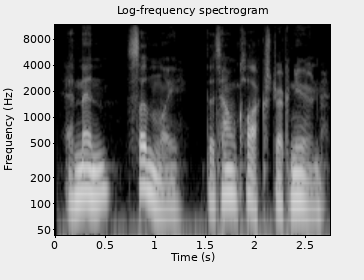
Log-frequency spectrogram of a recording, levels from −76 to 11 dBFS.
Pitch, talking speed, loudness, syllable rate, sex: 110 Hz, 175 wpm, -15 LUFS, 4.3 syllables/s, male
